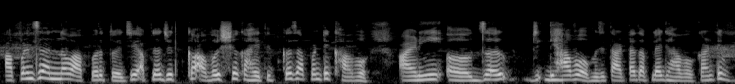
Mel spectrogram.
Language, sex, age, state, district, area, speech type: Marathi, female, 18-30, Maharashtra, Mumbai Suburban, urban, spontaneous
